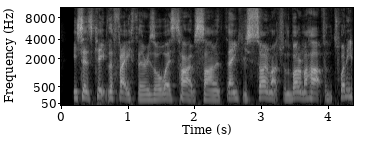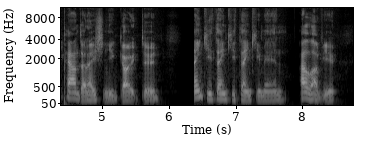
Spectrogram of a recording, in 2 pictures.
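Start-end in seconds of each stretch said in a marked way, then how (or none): none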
